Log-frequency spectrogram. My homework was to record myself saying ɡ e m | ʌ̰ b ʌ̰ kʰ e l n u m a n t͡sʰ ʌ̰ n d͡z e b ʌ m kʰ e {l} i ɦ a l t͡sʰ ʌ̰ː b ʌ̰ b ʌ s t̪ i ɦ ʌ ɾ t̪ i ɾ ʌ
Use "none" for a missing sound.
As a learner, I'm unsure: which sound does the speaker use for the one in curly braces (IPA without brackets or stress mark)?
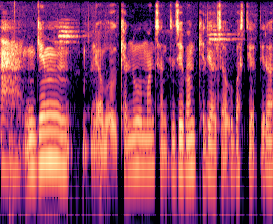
l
